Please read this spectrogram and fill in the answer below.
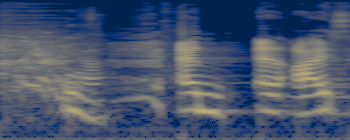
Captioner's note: laugher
